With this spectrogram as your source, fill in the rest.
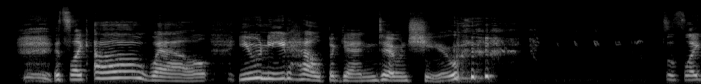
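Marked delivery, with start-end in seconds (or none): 0.9-4.6 slow, snide, rude, sarcastic computer voice. Recalling the show's computer answering the dog's typed request for help, mock-sarcastic computer voice. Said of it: "the computer was so sarcastic and rude".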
